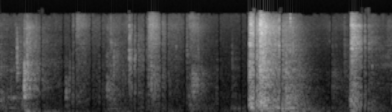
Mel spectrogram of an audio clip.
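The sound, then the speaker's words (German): Windows being shut in a classroom make a run of wooden thumps and knocks. Several sharp impacts come at uneven intervals, with one louder bang past the midpoint. “Bitte schließen Sie die Fenster. Ach, Frau Doktor, muss das sein? Bei dem schönen Wetter? Also nun machen Sie schon.”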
